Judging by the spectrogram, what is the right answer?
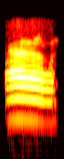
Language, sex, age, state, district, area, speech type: Assamese, male, 30-45, Assam, Dhemaji, rural, conversation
